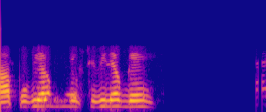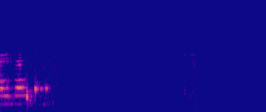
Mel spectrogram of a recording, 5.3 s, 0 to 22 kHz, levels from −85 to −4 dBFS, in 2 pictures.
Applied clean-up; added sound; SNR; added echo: none; none; none; none.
